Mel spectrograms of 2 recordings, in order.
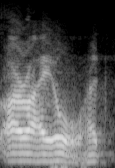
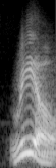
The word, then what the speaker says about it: Rio: Well, it's Rio. Rio, I would call it. Yeah, that's that's the major grievance we have with everybody out of Rio.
